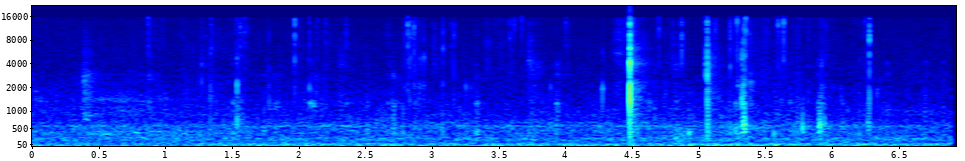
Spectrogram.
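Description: Close-miked chewing with small wet mouth clicks. About four and a half seconds in there is a sharp loud click, then a run of smaller clicks and crackles as a plastic water bottle is handled and its cap is worked.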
